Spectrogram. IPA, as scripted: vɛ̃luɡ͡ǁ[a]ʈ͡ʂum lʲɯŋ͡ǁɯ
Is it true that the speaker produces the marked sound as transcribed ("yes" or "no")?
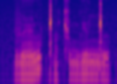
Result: yes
